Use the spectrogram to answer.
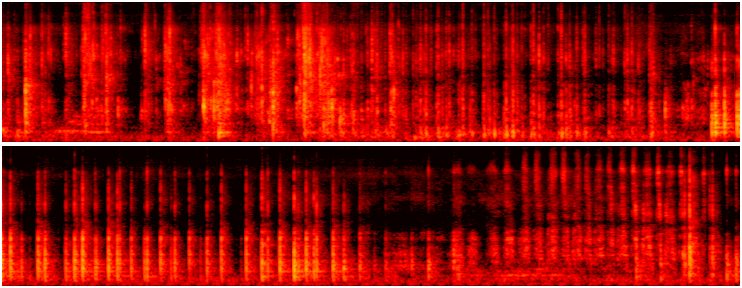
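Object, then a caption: Plastic water bottle. Fingernails scratch and tap along the ridged sides and green cap of an empty, clear plastic water bottle held horizontally. Rapid, crisp clicks mix with dry scratching in quick, uneven bursts. Each tap is bright and hollow, with almost no ring.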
